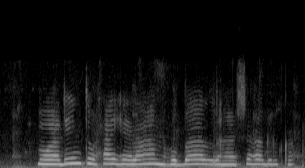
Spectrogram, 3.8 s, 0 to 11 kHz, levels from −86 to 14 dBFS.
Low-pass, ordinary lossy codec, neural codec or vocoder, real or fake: 7.2 kHz; Opus, 16 kbps; none; real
